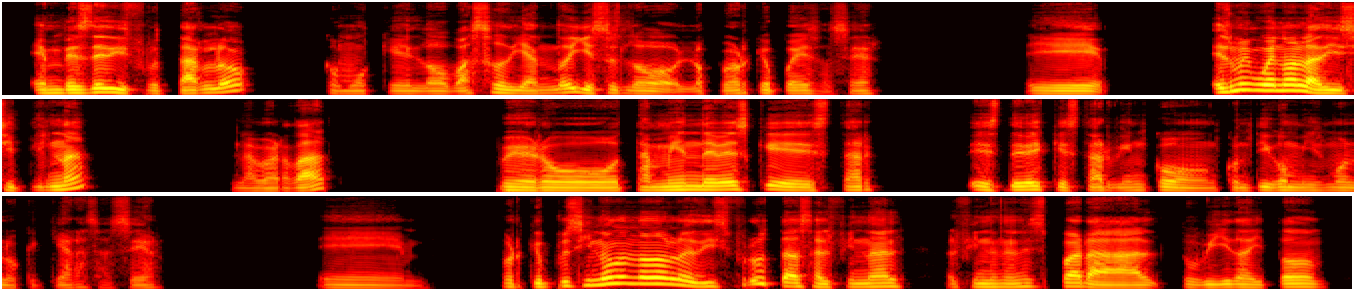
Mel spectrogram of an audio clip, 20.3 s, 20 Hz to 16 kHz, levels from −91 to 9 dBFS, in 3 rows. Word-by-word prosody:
en 120 +1 -1
vez 125 0 +4
de 150 - +6
disfrutarlo 120 -7 +1 0.3
como 100 +1 -11
que 100 -1 -9
lo 100 0 -6
vas 100 +7 -3
odiando. 120 +1 -1
Y 145 -5 +2
eso 120 - -2
es 115 - -12
lo 105 -3 -2
lo 90 - -12
peor 110 +1 -7
que 115 - -6
puedes 110 -2 -6
hacer. 105 +5 -11 0.7
Eh, 105 -2 -1 0.5
es 155 - +4
muy 240 - +6
buena 220 -1 +8
la 205 - +10
disciplina, 120 - 0 0.7
la 95 -1 -12
verdad, 95 0 -1 0.8
pero 110 -2 +1
también 125 +3 +1
debes 140 +2 +4
que 125 -6 +1
estar 125 +4 -5 0.5
es 125 -3 -2
debe 130 +1 +3
que 125 - -11
estar 110 +1 -5
bien 110 +1 -9
con 105 -5 -4
contigo 110 +3 -6
mismo 110 0 -8
en 100 - -7
lo 90 - -12
que 90 - -26
quieras 100 +2 -15
hacer. 95 +3 -13 0.8
Eh, 100 -4 -11 0.4
porque, 130 - -4
pues, 160 +4 -5
si 190 - -3
no, 245 +4 +6
no 245 -1 +7
lo 190 -7 +4
disfrutas 140 - -1
al 120 -2 -1
final 130 +2 -2 0.2
al 125 - -14
final 125 -1 -3
es 135 0 -8
para 100 -8 +2
tu 110 - -10
vida 110 +1 -3
y 105 - -7
todo, 125 -2 -1
115 Hz, 185 wpm, -22 LUFS, 105-130 Hz, 0.8 s, la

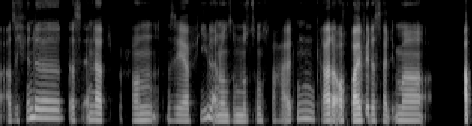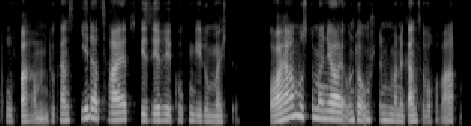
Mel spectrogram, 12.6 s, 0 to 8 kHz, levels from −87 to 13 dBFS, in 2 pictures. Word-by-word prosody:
also 135 +1 -11
ich 150 - -17
finde, 200 -1 -1
das 150 -4 -11
ändert 155 -1 -2 0.2
schon 155 +1 -6
sehr 145 -1 -5
viel 175 +11 -7
an 140 - -2
unserem 140 0 -4
Nutzungsverhalten, 145 +7 -9
gerade 155 -2 +5
auch, 155 - +2
weil 145 +1 +8
wir - - +1
das 145 0 -7
halt 135 -2 -6
immer 150 -1 -2 0.4
abrufbar 135 -1 +2
haben. 65 - -7
Du - - -14
kannst 155 +1 -4
jederzeit 175 -4 +2
die 150 - -1
Serie 150 0 -1
gucken, 150 +1 -10
die 135 -1 -5
du 135 0 -7
möchtest. 125 0 -8 0.4
Vorher 155 - +7
musste 245 -3 +1
man 195 -2 +2
ja 180 -2 +7
unter 170 -1 -1
Umständen 160 -2 -6
mal 140 - -4
'ne 135 -1 -5
ganze 135 -1 0
Woche 120 0 -13
warten. 70 0 -5
150 Hz, 190 wpm, -25 LUFS, 140-175 Hz, 0.4 s, weil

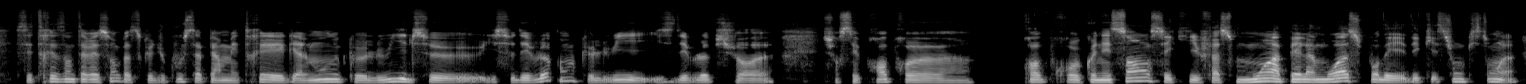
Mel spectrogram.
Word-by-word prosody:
c'est 105 - -8
très 130 -1 -2
intéressant. 120 +3 +2
Parce 105 -5 -3
que 100 - -6
du 100 +1 -9
coup 125 +4 -8
ça 100 -6 0
permettrait 100 +3 -1
également 100 +5 +1
que 105 - -11
lui, 100 +7 +1
il 115 -4 +3
se 100 -4 -1
il - - -7
se - - -1
développe 105 - 0
hein, 165 0 -8
que - - -6
lui 105 +3 -2 0.3
il - - -9
se 120 +1 -9
développe 105 +1 -1
sur, 90 -2 -2
heu, 85 -1 -3 0.5
sur - - -2
ses - - 0
propres, 115 -1 -4
heu, 90 -2 -3 0.5
propres 110 -1 -1
connaissances 140 +10 +2
et 105 - +1
qu'il 105 0 -2
fasse 100 +3 +2
moins 120 +7 +5
appel 120 -2 +5
à 110 - +3
moi 120 +7 +5
s 155 -1 +2
pour 115 -5 -2
des 100 -2 +2
des 95 - -4
questions 125 +11 -3
qui 125 - -10
sont, 125 -2 -1
heu, 110 - -3
105 Hz, 180 wpm, -23 LUFS, 100-120 Hz, 0.5 s, moins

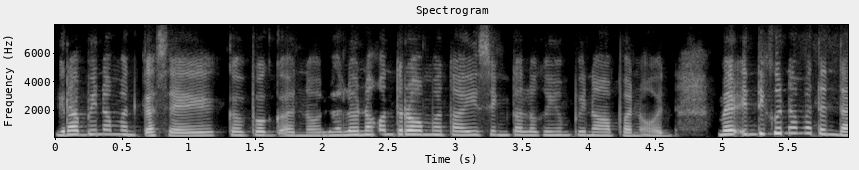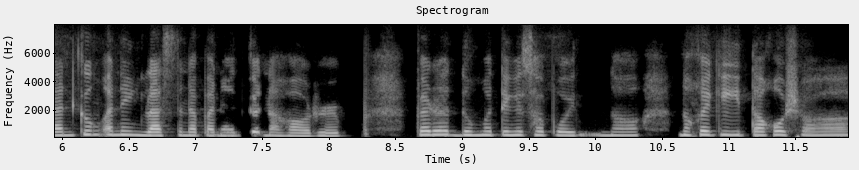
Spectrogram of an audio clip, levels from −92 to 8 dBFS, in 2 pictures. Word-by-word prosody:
Grabe 280 +3 +3
naman 300 -3 -2
kasi 225 0 0
kapag 240 0 -1
ano, 215 -1 -3
lalo 240 +4 +1
na 275 - +3
kung 300 0 -2
traumatizing 270 -3 +2
talaga 245 -1 -2
'yung 245 -1 -4
pinapanood. 220 -4 -2 0.3
Me 285 +2 +7
hindi 315 +3 +2
ko 380 - +4
na 390 - +1
matandaan 290 -11 +2
kung 280 -1 -1
ano 265 - +1
'yung 255 -2 0
last 225 0 +3
na 230 -1 -1
napanood 215 -1 -3
ko 235 - 0
na 220 -1 -4
horror, 200 0 -3 0.5
pero 270 0 +3
dumating 255 +1 0
sa 250 -1 -2
point 235 -1 -2
na 235 -2 -5 0.3
nakikita 255 -1 +1
ko 265 +2 +2
siya, 125 - -3
245 Hz, 170 wpm, -23 LUFS, 225-265 Hz, 0.5 s, Me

